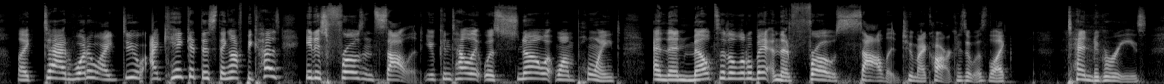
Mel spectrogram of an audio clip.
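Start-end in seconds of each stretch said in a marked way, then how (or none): 0.4-4.2 play-acted, high, tearful sobbing. Speaker retells a phone call to their dad, acting out past sobbing. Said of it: "I am bawling my eyes out".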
